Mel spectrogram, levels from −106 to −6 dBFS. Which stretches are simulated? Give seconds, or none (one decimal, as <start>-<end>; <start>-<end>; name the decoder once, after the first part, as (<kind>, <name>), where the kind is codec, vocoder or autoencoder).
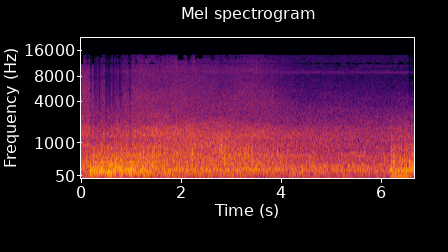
4.4-5.2 (vocoder, BigVGAN v2)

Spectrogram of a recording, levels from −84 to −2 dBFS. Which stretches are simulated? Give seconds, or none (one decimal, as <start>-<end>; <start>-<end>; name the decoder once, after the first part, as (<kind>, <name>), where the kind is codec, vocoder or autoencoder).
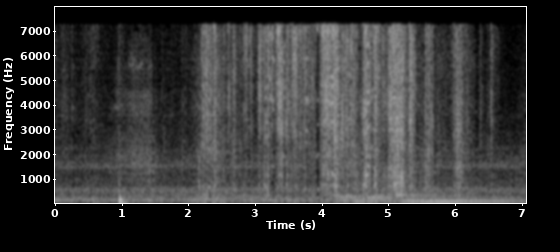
0.0-5.9 (vocoder, BigVGAN v2)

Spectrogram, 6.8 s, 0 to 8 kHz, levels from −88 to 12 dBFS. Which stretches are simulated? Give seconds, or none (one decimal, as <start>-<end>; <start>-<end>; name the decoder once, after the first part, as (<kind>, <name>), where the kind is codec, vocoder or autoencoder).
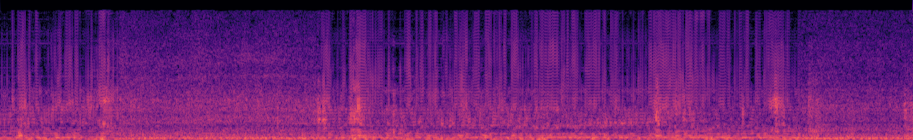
0.0-0.9 (vocoder, BigVGAN v2); 2.4-6.0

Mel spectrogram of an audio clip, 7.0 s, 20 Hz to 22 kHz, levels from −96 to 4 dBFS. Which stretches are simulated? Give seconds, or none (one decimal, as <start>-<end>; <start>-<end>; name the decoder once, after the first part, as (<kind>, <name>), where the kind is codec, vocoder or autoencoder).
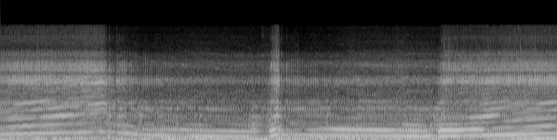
0.0-1.0 (vocoder, BigVGAN v2); 5.0-6.6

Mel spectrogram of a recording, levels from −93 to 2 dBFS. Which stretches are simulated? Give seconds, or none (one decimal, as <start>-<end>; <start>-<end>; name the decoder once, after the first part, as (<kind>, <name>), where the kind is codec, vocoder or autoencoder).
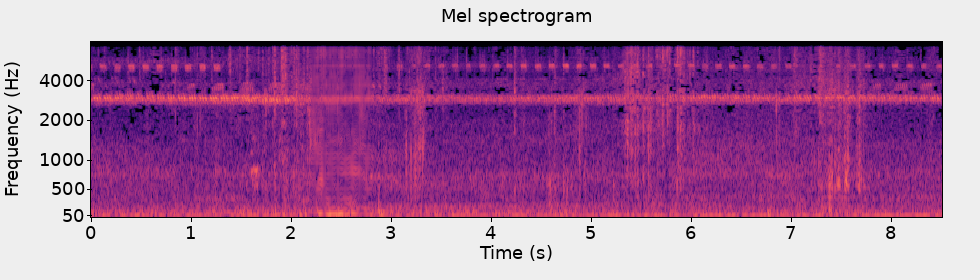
2.2-2.8 (vocoder, BigVGAN v2)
